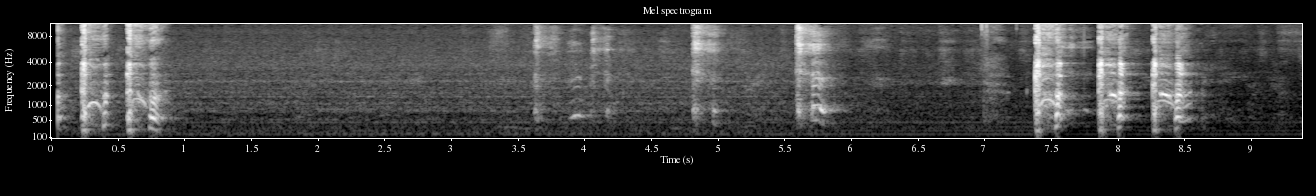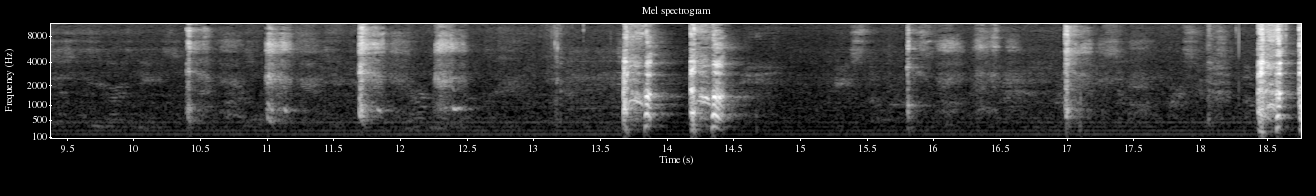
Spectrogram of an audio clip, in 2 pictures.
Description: Pretend coughing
